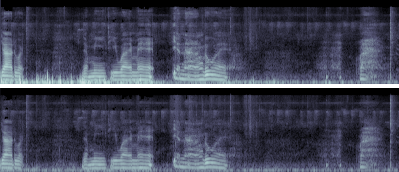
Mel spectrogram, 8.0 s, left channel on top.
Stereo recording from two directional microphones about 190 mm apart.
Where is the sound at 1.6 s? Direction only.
25° left (ahead or behind).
